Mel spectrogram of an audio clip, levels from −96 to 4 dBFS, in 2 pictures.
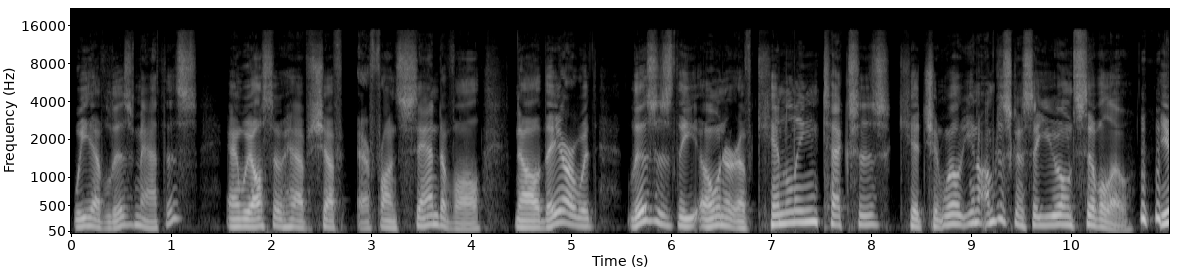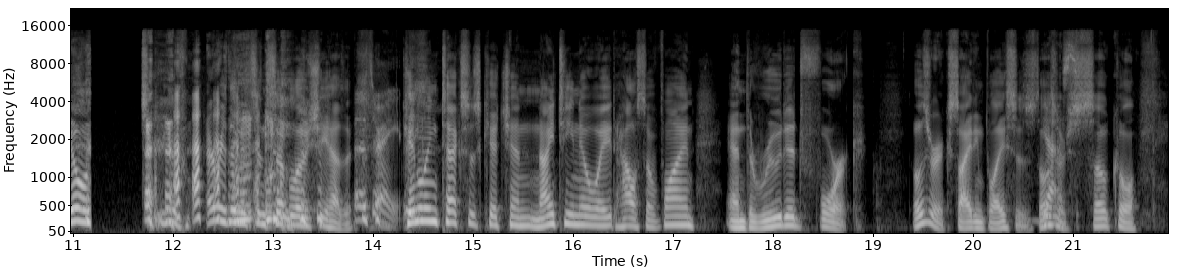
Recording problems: audio cutting out; at 11 s for 0.5 s

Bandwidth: 14.5 kHz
